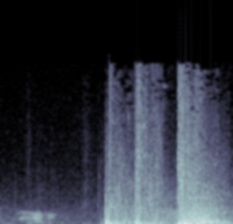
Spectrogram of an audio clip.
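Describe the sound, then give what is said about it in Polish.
Video game gunfire during a multiplayer shooter session. A short spoken voice comes first, then a few loud, harsh bursts of rapid shooting follow in quick succession and stay heavy to the end. “Nie, bo coś strzelają jeszcze.”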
